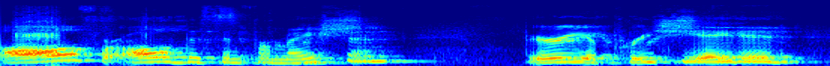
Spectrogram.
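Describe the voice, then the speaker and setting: Amid audible room echo, a woman with a high pitch talks at a fairly slow pace, her pitch swinging very widely. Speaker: school district live show host. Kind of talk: live stream Q&A. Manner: voice breaking in and out.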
